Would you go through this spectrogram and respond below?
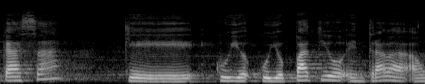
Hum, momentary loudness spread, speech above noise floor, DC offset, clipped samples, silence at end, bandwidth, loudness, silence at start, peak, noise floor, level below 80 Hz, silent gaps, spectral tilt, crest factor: none; 9 LU; 25 dB; under 0.1%; under 0.1%; 0 s; 13 kHz; -24 LUFS; 0 s; -4 dBFS; -48 dBFS; -72 dBFS; none; -7 dB/octave; 20 dB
